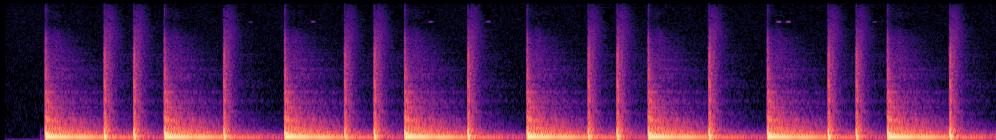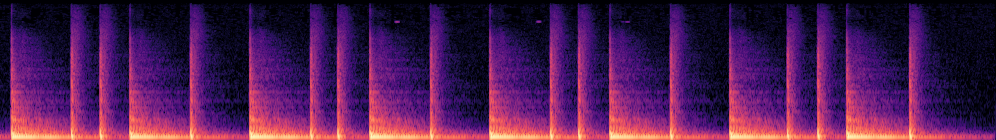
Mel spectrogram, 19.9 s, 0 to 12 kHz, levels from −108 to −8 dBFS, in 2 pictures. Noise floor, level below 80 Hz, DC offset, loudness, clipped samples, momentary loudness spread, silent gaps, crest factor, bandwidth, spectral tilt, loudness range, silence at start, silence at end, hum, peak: -52 dBFS; -32 dBFS; under 0.1%; -24 LUFS; under 0.1%; 9 LU; none; 16 dB; 3.8 kHz; -10.5 dB/octave; 2 LU; 0.45 s; 0.55 s; none; -6 dBFS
